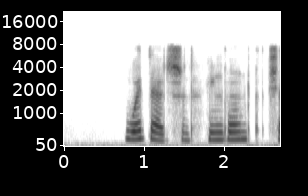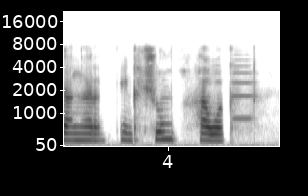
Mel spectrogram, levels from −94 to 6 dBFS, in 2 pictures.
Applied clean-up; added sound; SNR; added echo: neural diffusion model UNIVERSE++.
